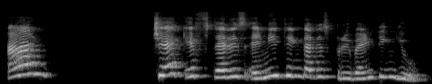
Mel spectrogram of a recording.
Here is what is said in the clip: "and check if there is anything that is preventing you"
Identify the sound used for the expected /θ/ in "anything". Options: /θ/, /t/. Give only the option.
/t/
